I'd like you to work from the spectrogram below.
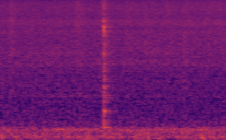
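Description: Tofu fries in a skillet over medium heat, a continuous soft sizzle with a faint crackle and one brief sharp tick partway through.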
